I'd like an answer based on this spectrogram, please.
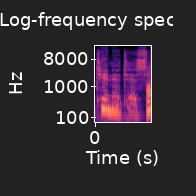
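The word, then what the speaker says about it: tinnitus: Every aiologist I've ever talked to has called it tinitus. That is of course the aiologist did. Yeah, that's the that is the official way to pronounce that word.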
